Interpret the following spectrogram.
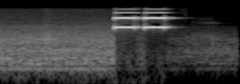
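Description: ViFLY Beacon lost-model alarm buzzer sounding two loud, high-pitched beeps about a second in. It is in alarm mode after a detected crash, the very loud beeping meant for finding a downed drone.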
